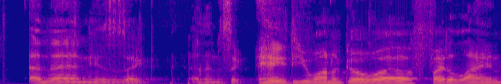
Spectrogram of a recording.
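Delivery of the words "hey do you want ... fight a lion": imitated mopey down delivery, higher. Retelling a comedian's joke delivery with back to audience: imitating mopey down delivery. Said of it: "talking like this".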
